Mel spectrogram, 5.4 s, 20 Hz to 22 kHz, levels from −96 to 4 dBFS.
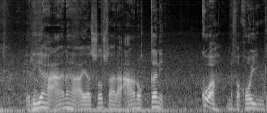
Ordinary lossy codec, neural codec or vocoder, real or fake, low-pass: none; none; real; none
